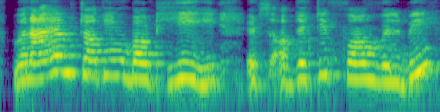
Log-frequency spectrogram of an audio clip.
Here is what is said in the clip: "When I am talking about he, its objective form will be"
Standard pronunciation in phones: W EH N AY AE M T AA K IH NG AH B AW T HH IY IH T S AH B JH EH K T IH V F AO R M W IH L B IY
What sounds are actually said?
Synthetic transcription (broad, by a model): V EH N AY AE M T AA K IH NG AH B AW T HH IY IH T S AH B JH EH K T IH V F AO R M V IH L B IY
